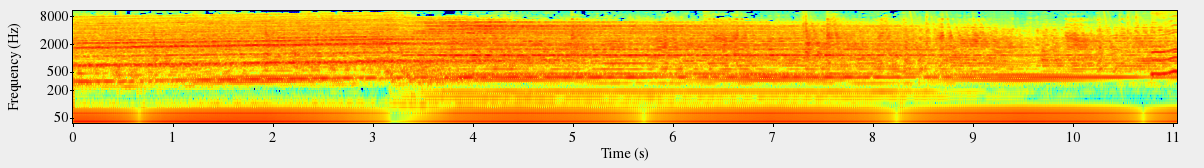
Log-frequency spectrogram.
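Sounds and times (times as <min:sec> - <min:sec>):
deep bass drone: 0:00.0 - 0:11.0
rising synth chord: 0:00.0 - 0:11.0.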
